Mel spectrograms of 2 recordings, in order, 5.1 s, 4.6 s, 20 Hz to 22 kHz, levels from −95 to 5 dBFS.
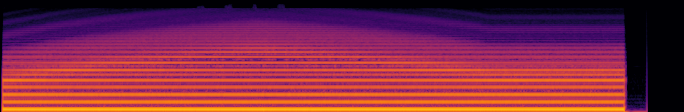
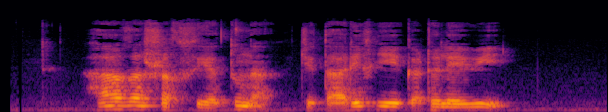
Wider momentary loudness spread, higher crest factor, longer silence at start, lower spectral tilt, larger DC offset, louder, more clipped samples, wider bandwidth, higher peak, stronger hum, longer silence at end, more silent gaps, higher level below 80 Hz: second, 0 LU vs 11 LU; second, 8 dB vs 18 dB; second, 0 s vs 0.65 s; first, -7.5 dB/octave vs -4.5 dB/octave; neither; first, -15 LUFS vs -24 LUFS; neither; second, 7.8 kHz vs 10.5 kHz; about the same, -8 dBFS vs -8 dBFS; neither; second, 0.4 s vs 0.75 s; neither; first, -50 dBFS vs -64 dBFS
